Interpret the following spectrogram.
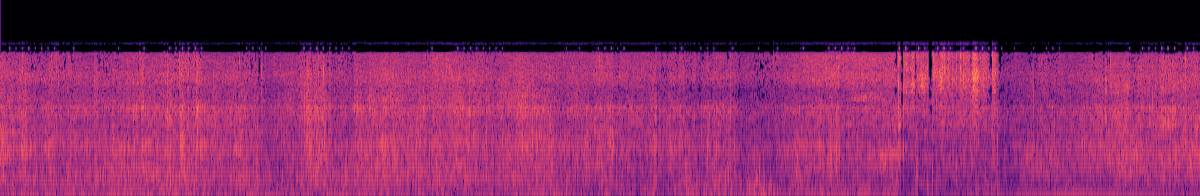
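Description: Wind rushing and buffeting over the microphone of a handheld camera carried by a skier going fast downhill, with a brief harsher hiss about nine seconds in.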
